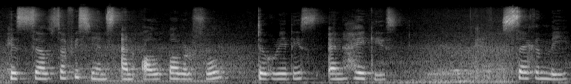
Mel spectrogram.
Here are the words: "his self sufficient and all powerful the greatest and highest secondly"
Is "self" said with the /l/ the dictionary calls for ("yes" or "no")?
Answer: yes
